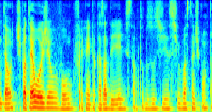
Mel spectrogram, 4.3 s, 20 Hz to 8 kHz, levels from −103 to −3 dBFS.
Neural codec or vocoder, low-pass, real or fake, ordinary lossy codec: none; none; real; none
